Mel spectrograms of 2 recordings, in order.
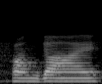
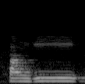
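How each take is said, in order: First: FUNGI said FUN-guy, hard g, eye ending. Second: FUNGI said FUN-ghee, hard g, ee ending. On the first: Teacher demos fungi as fun-guy. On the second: Teacher demos fungi as fun-ghee. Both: Shown as a demonstration. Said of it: "many pronunciations".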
